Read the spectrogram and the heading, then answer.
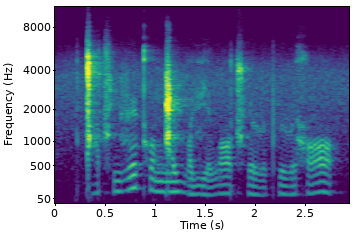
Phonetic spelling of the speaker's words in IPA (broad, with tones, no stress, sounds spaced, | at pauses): ɡ͡ǀ ɑ˧˩ t͡sʰ i˧ v øː˥ kʰ o˧ ŋ͡ǁ ɵ˧˥˧ ʎ ɔ˩˧ vʲ æ˩˧ w ɔː˧ t͡sʰ ø˧˩ ɭ ɵ˧ pʰ ʉ˧˩ ɭ ɵ˥ x ɔː˧˥˧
